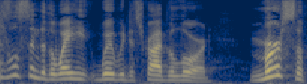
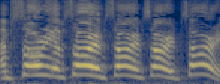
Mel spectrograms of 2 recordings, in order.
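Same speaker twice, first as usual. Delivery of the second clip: put-on childlike sobbing, much higher and louder; 9 semitones higher, 9 dB louder than usual. Retelling Emma apologizing after an accident with Claire, imitating Emma sobbing.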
